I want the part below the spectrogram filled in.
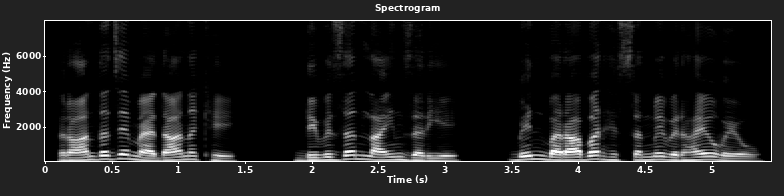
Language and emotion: Sindhi, neutral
